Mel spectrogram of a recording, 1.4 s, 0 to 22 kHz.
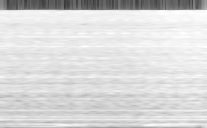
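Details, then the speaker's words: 2007 first-gen Toyota Vios petrol engine, recorded in the engine bay: quiet, steady low hum at idle with no tapping or irregular beats; engine running smoothly and healthy. "Tahimik na yung engine niya ngayon, tatahimik na."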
